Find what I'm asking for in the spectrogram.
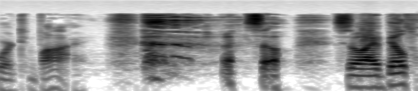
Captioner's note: laughs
